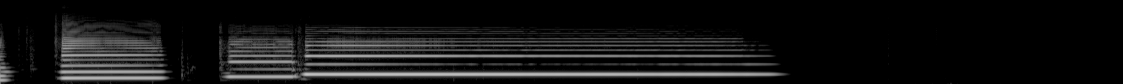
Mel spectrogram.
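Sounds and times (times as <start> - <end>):
saxophone playing: 0.0 - 7.9.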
